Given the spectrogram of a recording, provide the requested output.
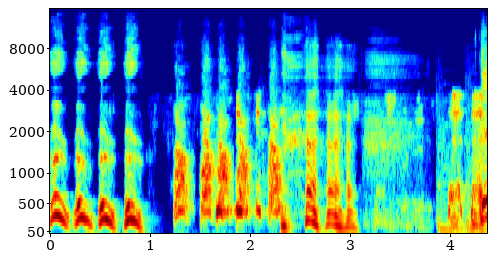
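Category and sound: animal, small dog barking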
